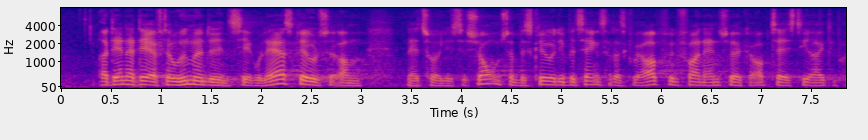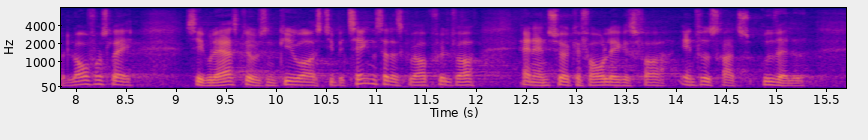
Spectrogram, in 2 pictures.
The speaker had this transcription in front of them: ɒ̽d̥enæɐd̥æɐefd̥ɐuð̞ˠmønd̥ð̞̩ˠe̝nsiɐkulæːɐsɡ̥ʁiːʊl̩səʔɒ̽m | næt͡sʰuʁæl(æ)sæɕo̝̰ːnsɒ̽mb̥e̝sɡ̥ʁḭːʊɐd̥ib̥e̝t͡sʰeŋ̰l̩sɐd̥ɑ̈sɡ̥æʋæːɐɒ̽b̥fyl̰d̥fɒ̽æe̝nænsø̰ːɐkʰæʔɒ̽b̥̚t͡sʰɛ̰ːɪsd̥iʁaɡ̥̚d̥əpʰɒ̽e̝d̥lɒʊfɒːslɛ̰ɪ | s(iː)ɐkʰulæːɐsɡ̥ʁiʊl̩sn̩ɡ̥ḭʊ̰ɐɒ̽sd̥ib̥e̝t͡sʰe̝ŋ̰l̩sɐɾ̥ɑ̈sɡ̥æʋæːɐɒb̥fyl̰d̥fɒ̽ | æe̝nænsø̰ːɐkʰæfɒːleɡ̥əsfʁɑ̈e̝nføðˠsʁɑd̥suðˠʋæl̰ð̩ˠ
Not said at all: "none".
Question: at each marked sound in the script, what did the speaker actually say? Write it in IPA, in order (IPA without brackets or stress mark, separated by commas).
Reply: i, i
